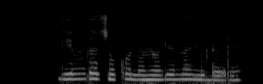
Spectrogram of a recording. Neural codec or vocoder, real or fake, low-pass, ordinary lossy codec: codec, 44.1 kHz, 2.6 kbps, DAC; fake; 10.8 kHz; Opus, 64 kbps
